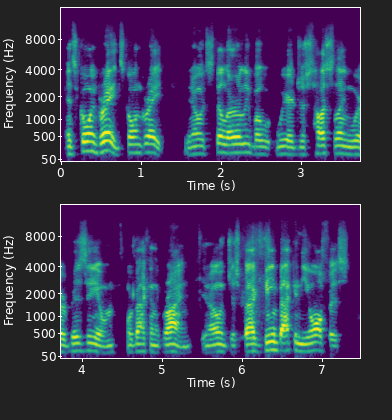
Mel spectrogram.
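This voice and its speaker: Speaking a little quickly with few pauses, this thirtysomething guest, born in Russia, shares his life story in a casual interview, leaning on "you know" and "right". He is a former cop turned real estate investor, with a mid-range, fairly even voice captured on poor audio.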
